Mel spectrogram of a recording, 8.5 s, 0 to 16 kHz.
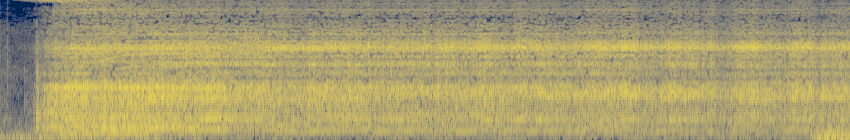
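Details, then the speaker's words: Aahana e-rickshaw loader 1500 W motor, removed and spun freely, gearbox noisy while driving: harsh rough whirring, high whine and gritty rumble; motor bearing worn and must be replaced, gearbox to be opened and checked. "Motor का बहुत गंदा आवाज है तो इसके लिए यह motor का जो बेयरिंग है इसको चेंज करना होगा"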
